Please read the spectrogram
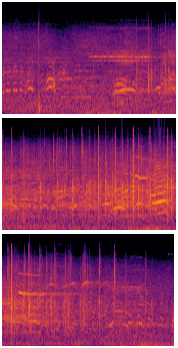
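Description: Shouts and calls from players and a few onlookers at a football match. In the middle the shouting swells, with a quick run of claps, and peaks about six and a half seconds in before easing off.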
